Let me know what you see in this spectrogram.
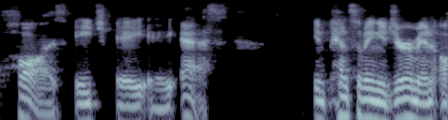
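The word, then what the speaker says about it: Haas: a man by the name of h o hawes h-a-a-s in pennsylvania german a haws is a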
